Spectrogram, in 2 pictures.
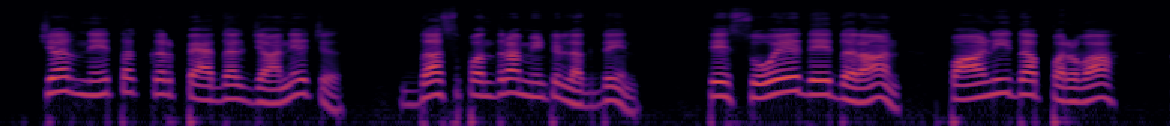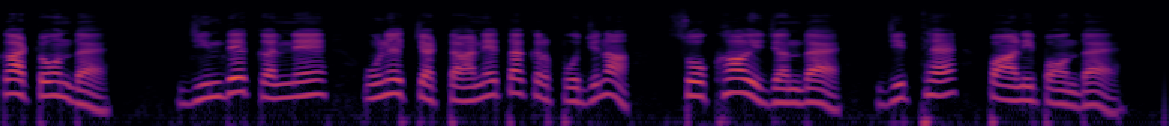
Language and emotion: Dogri, neutral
